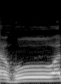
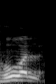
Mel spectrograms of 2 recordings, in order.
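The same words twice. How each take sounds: First: The first vowel is drawn out long. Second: The first vowel is said quickly and short. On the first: The speaker calls it wrong. "पेश को लंबा करने से वाव की आवाज़ बन जाती है ... हुवल ये गलत है" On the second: The speaker calls it right. "बल्कि पढ़ना है हुवल ... हा को जल्दी से पढ़ देना"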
